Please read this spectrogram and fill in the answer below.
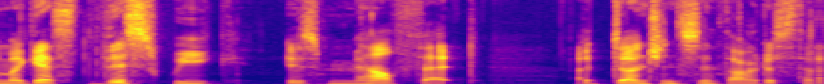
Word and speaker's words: Malfet: So is it pronounced Malfet or is it pronounced Malfet? I tend to anglicize it as I am an Anglo speaker, but the name comes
